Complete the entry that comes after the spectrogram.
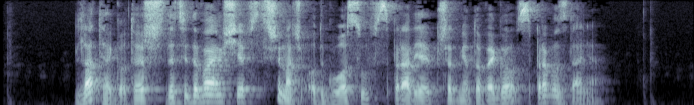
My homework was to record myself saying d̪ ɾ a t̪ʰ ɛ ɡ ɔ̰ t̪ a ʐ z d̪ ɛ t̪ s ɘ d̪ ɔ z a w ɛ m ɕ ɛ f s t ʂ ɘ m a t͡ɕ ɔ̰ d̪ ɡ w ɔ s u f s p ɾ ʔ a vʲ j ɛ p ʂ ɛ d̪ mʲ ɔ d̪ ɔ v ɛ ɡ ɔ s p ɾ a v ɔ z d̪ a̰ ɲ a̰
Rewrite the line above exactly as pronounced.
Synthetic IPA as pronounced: d̪ l a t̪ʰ ɛ ɡ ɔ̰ t̪ ɛ ʐ z d̪ ɛ t̪ s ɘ d̪ ɔ v a w ɛ m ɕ ɛ f s t ʂ ɘ m a t͡ɕ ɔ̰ d̪ ɡ w ɔ s u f s p ɾ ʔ a vʲ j ɛ p ʂ ɛ d̪ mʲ ɔ t̪ ɔ v ɛ ɡ ɔ s p ɾ a v ɔ z d̪ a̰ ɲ a̰

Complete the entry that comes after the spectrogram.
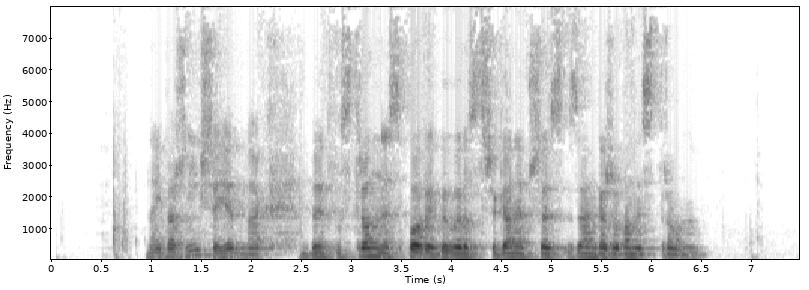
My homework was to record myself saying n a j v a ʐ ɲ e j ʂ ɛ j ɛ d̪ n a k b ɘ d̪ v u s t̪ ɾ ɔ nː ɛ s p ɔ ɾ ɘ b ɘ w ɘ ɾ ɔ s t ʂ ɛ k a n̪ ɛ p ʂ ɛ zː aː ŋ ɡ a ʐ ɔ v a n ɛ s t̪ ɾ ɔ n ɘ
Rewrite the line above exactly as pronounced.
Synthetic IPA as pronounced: n a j v a ʐ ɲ e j ʂ ɛ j ɛ d̪ n a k b ɘ d̪ v u s t̪ ɾ ɔ nː ɛ s p ɔ ɾ ɘ b ɘ w ɘ ɾ ɔ s t ʂ ɛ ɡ a n̪ ɛ p ʂ ɛ zː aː ŋ ɡ a ʐ ɔ v a n ɛ s t̪ ɾ ɔ n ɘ

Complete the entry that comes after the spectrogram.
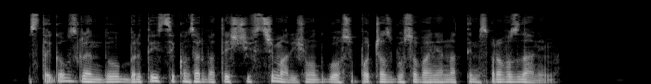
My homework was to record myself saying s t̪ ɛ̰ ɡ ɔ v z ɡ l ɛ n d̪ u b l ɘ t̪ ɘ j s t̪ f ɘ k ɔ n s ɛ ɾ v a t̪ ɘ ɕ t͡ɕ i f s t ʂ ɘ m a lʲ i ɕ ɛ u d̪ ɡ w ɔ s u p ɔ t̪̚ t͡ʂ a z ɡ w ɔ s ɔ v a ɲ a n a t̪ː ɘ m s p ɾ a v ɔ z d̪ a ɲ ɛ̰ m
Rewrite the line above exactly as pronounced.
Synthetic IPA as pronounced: s t̪ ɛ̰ ɡ ɔ v z ɡ l ɛ n d̪ u b ɾ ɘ t̪ ɘ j s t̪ s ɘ k ɔ n s ɛ ɾ v a t̪ ɘ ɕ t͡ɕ i f s t ʂ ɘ m a lʲ i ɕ ɛ ɔ d̪ ɡ w ɔ s u p ɔ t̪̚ t͡ʂ a z ɡ w ɔ s ɔ v a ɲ a n a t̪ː ɘ m s p ɾ a v ɔ z d̪ a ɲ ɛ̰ m

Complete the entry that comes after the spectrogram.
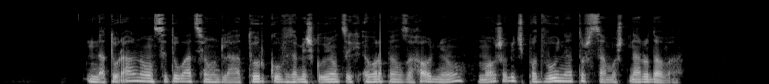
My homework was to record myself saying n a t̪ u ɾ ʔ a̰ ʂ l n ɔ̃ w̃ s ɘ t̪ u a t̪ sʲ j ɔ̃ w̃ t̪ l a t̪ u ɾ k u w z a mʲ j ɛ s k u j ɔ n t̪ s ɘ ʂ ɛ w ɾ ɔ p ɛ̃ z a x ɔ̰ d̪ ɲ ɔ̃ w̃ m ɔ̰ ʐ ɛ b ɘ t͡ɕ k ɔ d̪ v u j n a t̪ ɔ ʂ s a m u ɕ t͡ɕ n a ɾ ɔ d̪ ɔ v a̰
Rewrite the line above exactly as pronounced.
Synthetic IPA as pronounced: n a t̪ u ɾ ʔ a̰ l n ɔ̃ w̃ s ɘ t̪ u a t̪ sʲ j ɔ̃ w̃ d̪ l a t̪ u ɾ k u v z a mʲ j ɛ ʂ k u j ɔ n t̪ s ɘ x ɛ w ɾ ɔ p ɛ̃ z a x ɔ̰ d̪ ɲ ɔ̃ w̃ m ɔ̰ ʐ ɛ b ɘ t͡ɕ p ɔ d̪ v u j n a t̪ ɔ ʂ s a m ɔ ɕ t͡ɕ n a ɾ ɔ d̪ ɔ v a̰

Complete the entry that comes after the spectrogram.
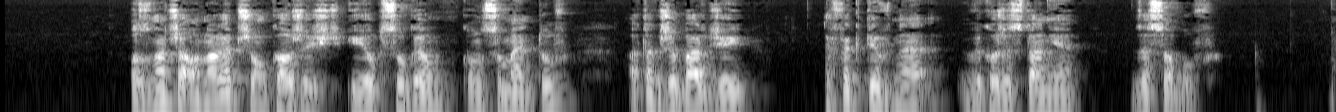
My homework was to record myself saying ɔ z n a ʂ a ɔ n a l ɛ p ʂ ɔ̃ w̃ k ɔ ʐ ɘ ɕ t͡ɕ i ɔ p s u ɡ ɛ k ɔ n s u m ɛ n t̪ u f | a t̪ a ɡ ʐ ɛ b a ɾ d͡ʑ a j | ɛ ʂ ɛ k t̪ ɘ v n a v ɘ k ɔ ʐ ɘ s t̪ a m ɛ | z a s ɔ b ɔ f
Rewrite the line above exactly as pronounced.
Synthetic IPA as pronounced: ɔ z n a t͡ʂ a ɔ n a l ɛ p ʂ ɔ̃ w̃ k ɔ ʐ ɘ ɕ t͡ɕ i ɔ p s u ɡ ɛ k ɔ n s u m ɛ n t̪ u f | a t̪ a ɡ ʐ ɛ b a ɾ d͡ʑ e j | ɛ f ɛ k t̪ ɘ v n ɛ v ɘ k ɔ ʐ ɘ s t̪ a ɲ ɛ | z a s ɔ b u f

